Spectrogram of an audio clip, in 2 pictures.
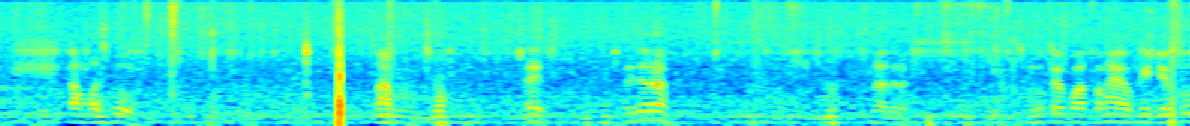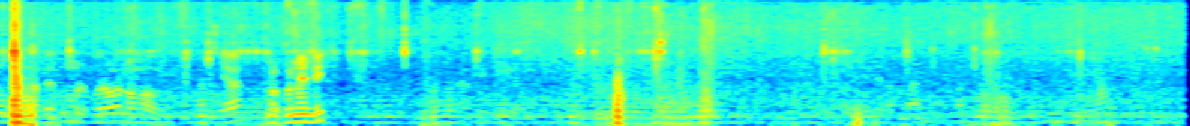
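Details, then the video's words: Agitated honey bees in a sustained low hum, with many wavering, looping whines as bees circle and dart past, and sharp snapping clicks scattered across the recording. "Lebah Madu Sangat Agresif"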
